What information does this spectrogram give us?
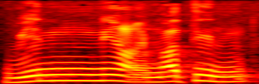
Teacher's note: এখানে নুন সাকিনের পরে নুন আসছে, ইদগাম হয়ে যাবে, ইদগামের এক আলিফ পরিমাণ গুণনা হবে।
